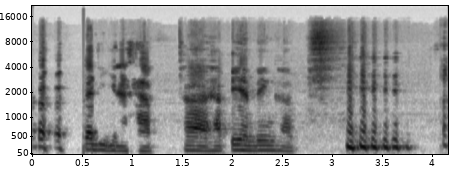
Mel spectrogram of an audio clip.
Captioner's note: in Thai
